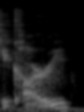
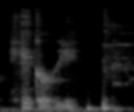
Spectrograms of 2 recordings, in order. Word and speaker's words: Hikari: I don't doubt that Kari's name in Japanese is Hikari. But in the dub I watched, they call her Hickory. Huh. Which they're trying to say Hikari, but they're saying it wrong.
